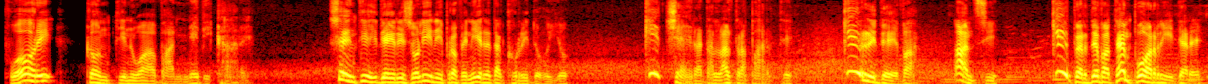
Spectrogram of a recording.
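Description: A man narrating a children's story in the first person, animated and expressive, with grumbly asides. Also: medium pitch. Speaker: audiobook narrator.

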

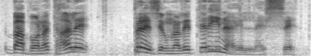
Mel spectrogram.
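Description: A man narrating a children's story with lively expression, squeaking when excited. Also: moderate pace, husky. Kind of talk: animated audiobook narration.

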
